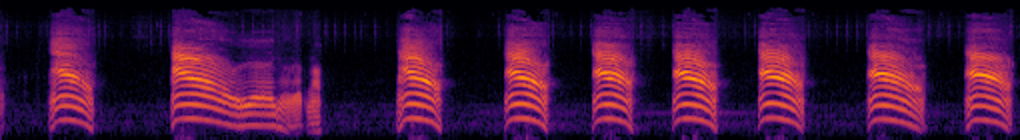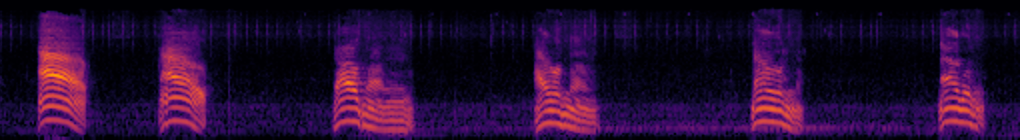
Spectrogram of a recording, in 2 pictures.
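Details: Newly rescued semi-wild stray kitten in a cage keeps crying on and on: a long run of about fifteen high, arched meows, fast and steady at first, then slowing with longer gaps toward the end.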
